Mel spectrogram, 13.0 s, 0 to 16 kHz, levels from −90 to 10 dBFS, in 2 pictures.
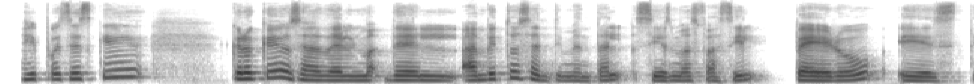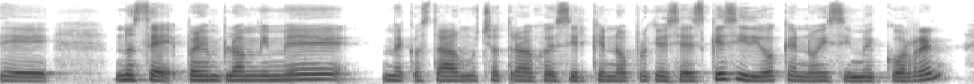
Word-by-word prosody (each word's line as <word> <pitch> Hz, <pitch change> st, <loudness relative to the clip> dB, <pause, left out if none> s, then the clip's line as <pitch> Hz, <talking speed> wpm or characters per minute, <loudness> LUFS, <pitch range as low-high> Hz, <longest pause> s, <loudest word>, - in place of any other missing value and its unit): Ay, 235 Hz, +1 st, +1 dB
pues 235 Hz, 0 st, -4 dB
es 250 Hz, 0 st, +1 dB
que 320 Hz, +5 st, -4 dB, 0.5 s
creo 255 Hz, -1 st, +6 dB
que, 295 Hz, +3 st, +2 dB
o 285 Hz, -, +3 dB
sea, 210 Hz, -4 st, +1 dB
del 185 Hz, -1 st, +1 dB
ma 185 Hz, 0 st, -1 dB
del 190 Hz, -2 st, +1 dB
ámbito 235 Hz, +8 st, +1 dB
sentimental 185 Hz, -4 st, -3 dB
sí 180 Hz, -3 st, -1 dB
es 175 Hz, -, -1 dB
más 175 Hz, -1 st, -3 dB
fácil, 175 Hz, +4 st, -4 dB
pero 185 Hz, +6 st, +3 dB
este 170 Hz, +1 st, -1 dB, 0.4 s
no 210 Hz, +1 st, +3 dB
sé, 200 Hz, -2 st, +2 dB
por 195 Hz, -, +4 dB
ejemplo, 195 Hz, 0 st, +2 dB
a -, -, +2 dB
mí 190 Hz, 0 st, +1 dB
me 225 Hz, +3 st, +1 dB
me 195 Hz, -2 st, -2 dB
costaba 175 Hz, +1 st, -1 dB
mucho 185 Hz, 0 st, -5 dB
trabajo 175 Hz, -1 st, -2 dB
decir 170 Hz, 0 st, -2 dB
que 180 Hz, -, -2 dB
no, 170 Hz, -1 st, -2 dB
porque 180 Hz, +1 st, -4 dB
decía: 170 Hz, 0 st, +1 dB
"Es 170 Hz, 0 st, -2 dB
que 235 Hz, +7 st, +5 dB
si 240 Hz, -3 st, +2 dB
digo 175 Hz, +1 st, +2 dB
que 190 Hz, -, -2 dB
no 170 Hz, -1 st, -1 dB
y 170 Hz, -, -1 dB
sí 170 Hz, 0 st, -1 dB
me 165 Hz, 0 st, 0 dB
corren 185 Hz, -, 0 dB
190 Hz, 210 wpm, -24 LUFS, 175-225 Hz, 0.5 s, creo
